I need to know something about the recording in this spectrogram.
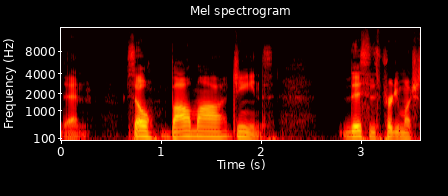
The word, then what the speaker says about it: Balmain: and apparently it's pronounced because the end is silent i did not know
